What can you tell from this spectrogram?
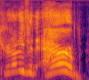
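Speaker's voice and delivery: re-enacted heated protest; indignant retort. Acting out retort to critics.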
